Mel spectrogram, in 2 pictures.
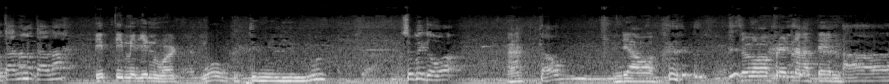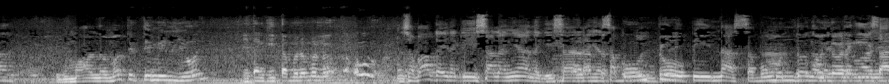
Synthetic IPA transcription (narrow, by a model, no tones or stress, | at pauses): mɐɡkaːnɐmɐkanɐ | fif̚t̪ɪmiljonwɛd̪̚ | wawfɪft̪ɪmiljʊnwo | somɐjɡɐwaʔ | haɪkawɪnd̪ɛɐko | sɐmɐŋapɾɛnnaːt̪ɪnʔa | ɡumɐhalnɐmanfif̚t̪ɪmiljon | kit̪ɐŋkiːt̪ɐmonɐmanoʔoʔɐŋsɐbaɡɐjnɐɡiʔsalɐŋɲanɐɡiʔsalɐŋɲasɐbʊʔʊŋpɪlɪpiːnɐsːɐbʊŋmʊnd̪onɐmɐɡɐwanɐɡisa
